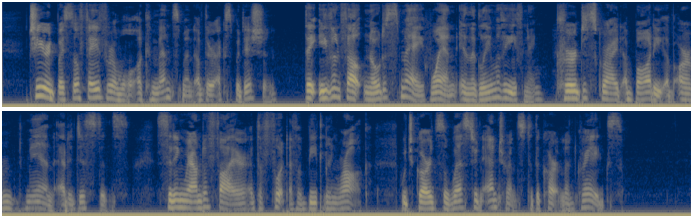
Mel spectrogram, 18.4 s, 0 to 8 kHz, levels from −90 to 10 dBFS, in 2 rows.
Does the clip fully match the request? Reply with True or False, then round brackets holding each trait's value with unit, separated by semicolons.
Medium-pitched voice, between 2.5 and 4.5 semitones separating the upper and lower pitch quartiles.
True (145 Hz; 3.4 semitones)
